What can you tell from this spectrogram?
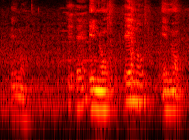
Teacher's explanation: So Eno, it will be E-N-O. But then the O needs a nasalization. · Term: nasal accent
